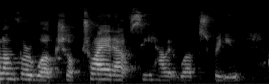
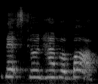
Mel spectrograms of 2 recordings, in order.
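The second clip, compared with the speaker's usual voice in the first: put-on higher, inviting a baby to bath time; talking to a baby; 7 semitones higher than usual. Shown as a demonstration. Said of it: "so say".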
